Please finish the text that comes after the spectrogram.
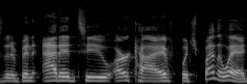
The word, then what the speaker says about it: arXiv: that a RX I I've always pronounced it arxiv but in the Ted Talk he pronounced it archive so I learned the correct pronunciation of that today so he was looking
